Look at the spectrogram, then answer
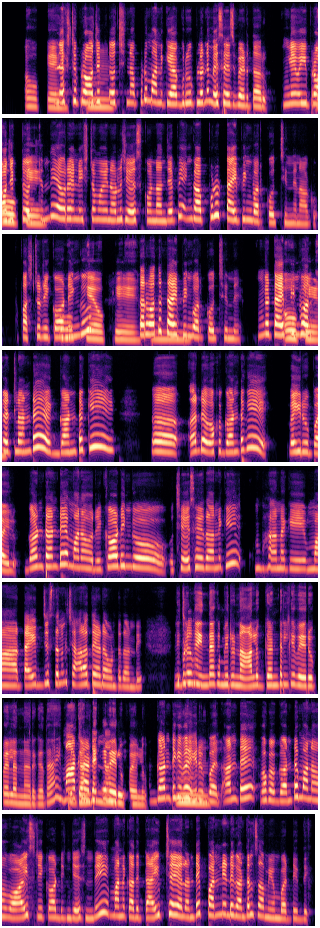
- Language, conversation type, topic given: Telugu, podcast, మీరు తీసుకున్న రిస్క్ మీ జీవితంలో మంచి మార్పుకు దారితీసిందా?
- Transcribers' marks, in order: in English: "నెక్స్ట్ ప్రాజెక్ట్"; in English: "మెసేజ్"; in English: "టైపింగ్"; in English: "ఫస్ట్"; in English: "టైపింగ్"; in English: "టైపింగ్ వర్క్"; giggle; in English: "టైప్"; in English: "వాయిస్ రికార్డింగ్"; in English: "టైప్"; other background noise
